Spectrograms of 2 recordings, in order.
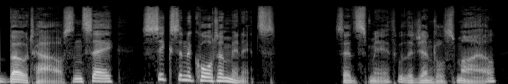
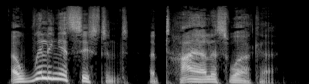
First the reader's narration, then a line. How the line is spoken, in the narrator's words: said Smith warmly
